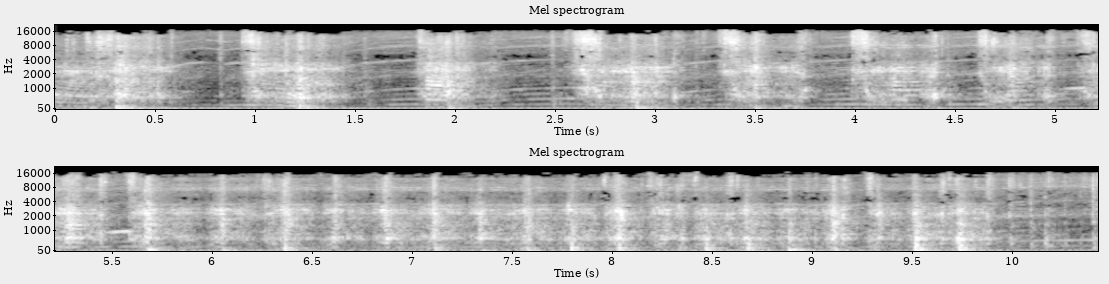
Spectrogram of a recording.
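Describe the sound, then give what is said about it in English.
A food processor whirs while ice and one mango are crushed and mixed for a drink, its motor humming under rapid, irregular cracking and rattling bursts that continue throughout without any talking. “And then I take the processor again, and then I crush and mix the mango together with the ice.”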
